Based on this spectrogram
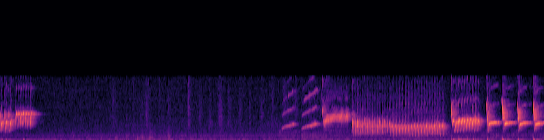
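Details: Canary giving a brief trill, then falling silent for several seconds before resuming with quick upswept notes, a long rolled tour that steps lower, and a run of sharp repeated double chips.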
